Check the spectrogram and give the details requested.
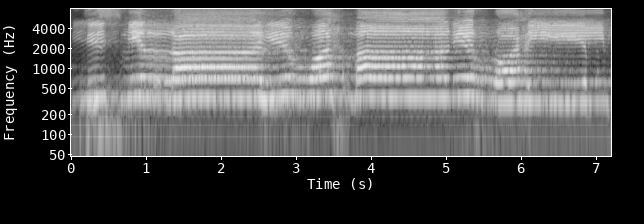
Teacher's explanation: Bismi, bi dengan menahan desisan angin. Sin dibaca tipis dan dengan desisan yang lepas.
